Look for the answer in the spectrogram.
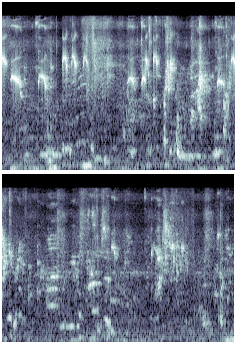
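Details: Duet of a green Fischer's lovebird pair: dense, rapid chirping and twittering notes tumbling over one another almost without pause, with quiet low background sounds.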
